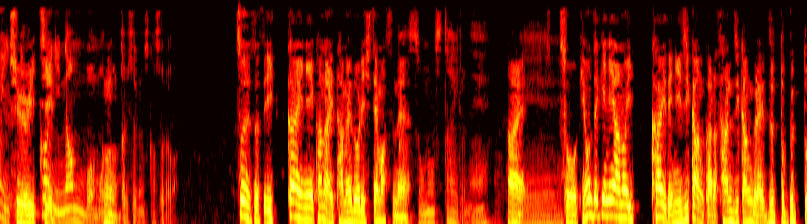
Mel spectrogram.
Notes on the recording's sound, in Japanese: 2～3時間ぶっ通しまとめ録り。リモート収録。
